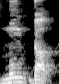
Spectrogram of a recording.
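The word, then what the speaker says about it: moong dal: To make your vegan eggs, you want to use moon dal. All right? It's spelled m o n g and then d a l.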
